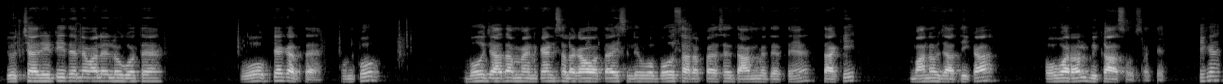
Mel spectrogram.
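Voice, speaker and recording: A young man with a slightly higher voice explains vocabulary, working through word roots. He poses a question, answers it himself, and often stretches a word slowly as he says it. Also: steady tone. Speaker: vocabulary teacher. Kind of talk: explanatory lesson with questions to the viewer.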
